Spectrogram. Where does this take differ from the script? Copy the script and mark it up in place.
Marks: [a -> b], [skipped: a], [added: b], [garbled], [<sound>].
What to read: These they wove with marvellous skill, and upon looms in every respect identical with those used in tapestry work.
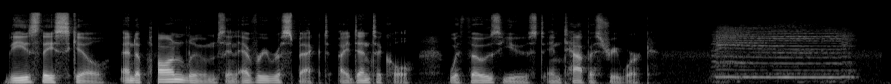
These they [skipped: wove with marvellous] skill, and upon [dropout] looms in every respect identical with those used in tapestry work. [squeak]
